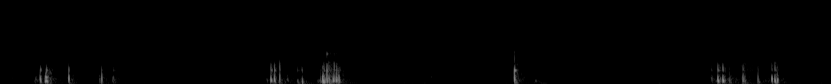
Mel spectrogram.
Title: Stomach growling sounds #1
